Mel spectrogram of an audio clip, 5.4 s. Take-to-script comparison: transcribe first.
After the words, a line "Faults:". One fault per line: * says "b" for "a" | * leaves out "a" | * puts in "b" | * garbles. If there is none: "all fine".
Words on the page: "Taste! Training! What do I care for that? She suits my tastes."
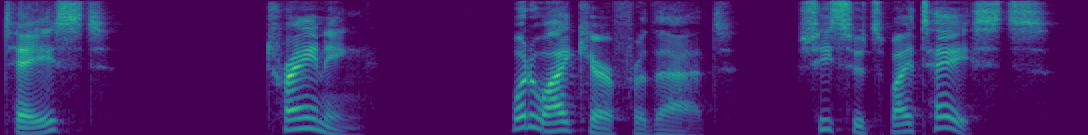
"Taste! Training! What do I care for that? She suits my tastes."
Faults:
all fine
